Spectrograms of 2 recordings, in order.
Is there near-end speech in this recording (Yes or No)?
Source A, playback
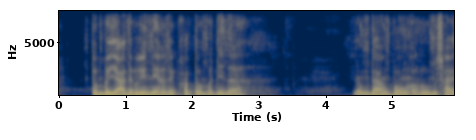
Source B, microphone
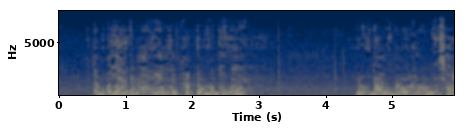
Yes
